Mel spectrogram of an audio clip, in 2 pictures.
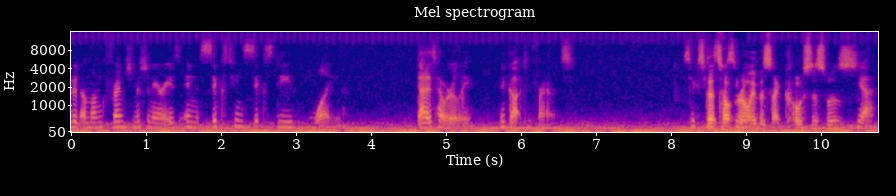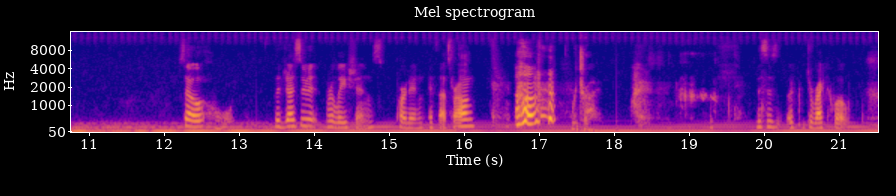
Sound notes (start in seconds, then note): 16.4 laughs; 18.9 both laughing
